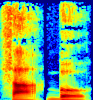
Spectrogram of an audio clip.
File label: "thabo", concat syllables; Affixing experiment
